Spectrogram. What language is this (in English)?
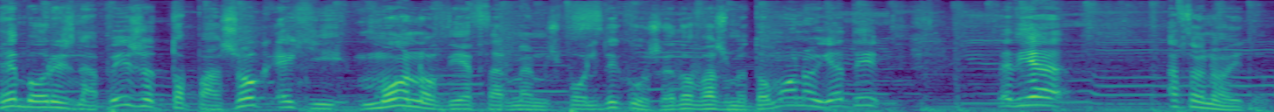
Greek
